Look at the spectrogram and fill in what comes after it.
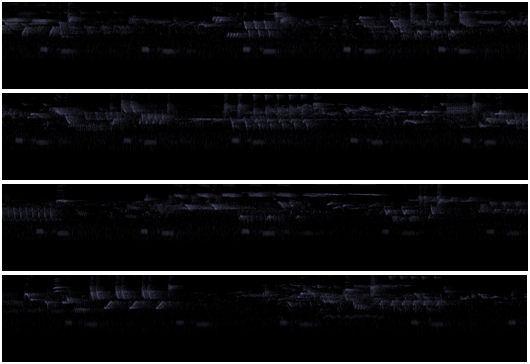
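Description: Forest birdsong: several birds singing at once, with chirps and rapid trills overlapping throughout over a faint hiss. A faint low tick repeats about once a second underneath.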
